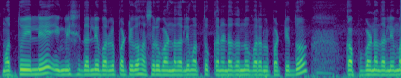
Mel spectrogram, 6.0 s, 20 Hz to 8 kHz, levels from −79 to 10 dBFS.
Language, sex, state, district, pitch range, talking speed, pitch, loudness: Kannada, female, Karnataka, Bidar, 160-170 Hz, 140 wpm, 165 Hz, -15 LUFS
